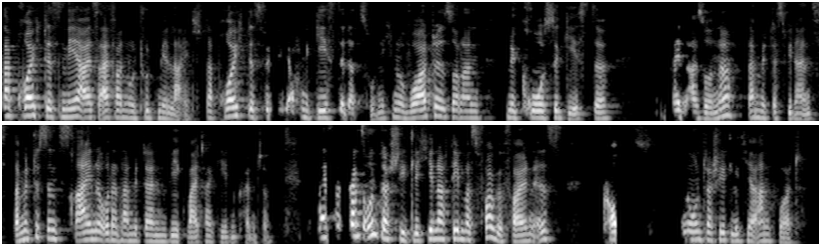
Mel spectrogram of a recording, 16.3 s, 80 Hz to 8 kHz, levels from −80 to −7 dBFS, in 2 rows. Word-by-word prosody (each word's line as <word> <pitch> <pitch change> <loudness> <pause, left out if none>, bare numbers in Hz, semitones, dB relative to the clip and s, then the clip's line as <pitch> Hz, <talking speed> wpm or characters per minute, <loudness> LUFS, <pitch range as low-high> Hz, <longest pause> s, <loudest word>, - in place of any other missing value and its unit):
da 215 - +4
bräuchte 225 0 +5
es 190 0 -2
mehr 190 0 +3
als 175 0 +2
einfach 175 0 +2
nur: 165 -2 -5
„Tut 170 -1 -8
mir 155 - -4
leid.“ 135 - -7
Da 170 - -2
bräuchte 205 +4 +3
es 185 0 -5
wirklich 185 0 -6
auch - - -5
'ne 185 -2 -5
Geste 170 0 -1
dazu. 135 -2 -7
Nicht 155 +3 -12
nur 170 -4 -4
Worte, 185 +4 +5
sondern 170 -3 -4 0.2
'ne 175 -2 -3
große 170 0 +1
Geste, 150 +2 -4 0.6
wenn 180 0 +1
also, 150 -2 -2
ne? 225 +7 0
Damit 165 -1 -4
das 155 0 -7
wieder 145 -1 -5
ins 130 +1 -9
damit 200 +9 -1
das 265 -3 -2
ins 220 0 -1
Reine 195 +3 +4
oder 180 0 0
damit 165 -1 -4
dein 155 -1 -1
Weg 150 -1 -4
weitergehen 130 0 -5
könnte. - - -14 0.3
Das - - -44
heißt, 245 +1 -1
das 265 - -5
ist - - -47
ganz 285 0 +7
unterschiedlich, 205 - +3
je 215 - +5
nachdem, 215 0 +3
was 195 -1 0
vorgefallen 165 -9 +2
ist, 215 +2 -3 0.4
braucht‘s - - +2 0.3
'ne 200 - -4
unterschiedliche 180 -4 -2
Antwort. 160 -8 -6
175 Hz, 210 wpm, -23 LUFS, 160-200 Hz, 0.6 s, ganz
